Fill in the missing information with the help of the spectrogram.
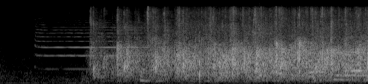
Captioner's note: audience clapping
